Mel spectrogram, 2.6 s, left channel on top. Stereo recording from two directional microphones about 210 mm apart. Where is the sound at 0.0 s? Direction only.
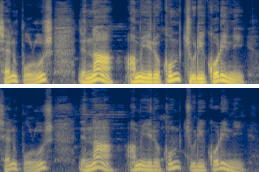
40° left (ahead or behind).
